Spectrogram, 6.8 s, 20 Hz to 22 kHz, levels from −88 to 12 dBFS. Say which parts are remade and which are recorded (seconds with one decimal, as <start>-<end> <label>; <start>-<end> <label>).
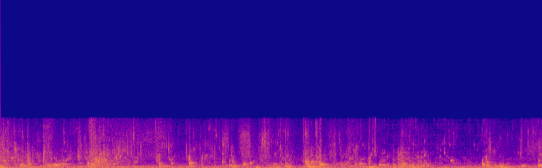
0.0-4.8 recorded; 4.8-6.1 remade; 6.1-6.8 recorded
